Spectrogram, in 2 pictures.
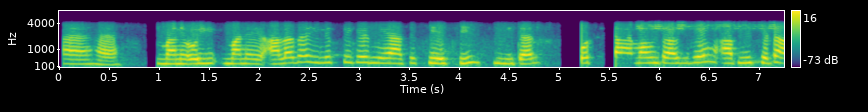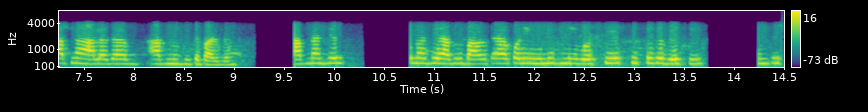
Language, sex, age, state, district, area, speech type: Bengali, female, 45-60, West Bengal, Kolkata, urban, conversation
